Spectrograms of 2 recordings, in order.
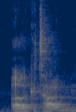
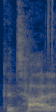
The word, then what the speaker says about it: Katahdin: say is a Cabot Canada at a Dean Katahdin Katahdin which is confusing for me because I was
